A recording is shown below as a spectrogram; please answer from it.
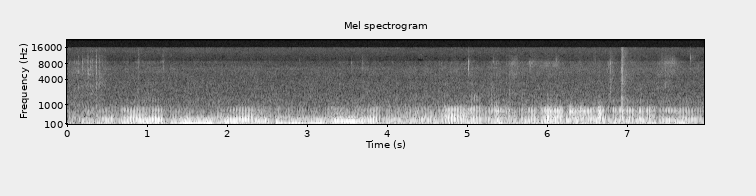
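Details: Black Panther the cat purrs contentedly indoors, a deep buzzing rumble swelling and fading with each breath roughly every second, with a faint click or two.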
